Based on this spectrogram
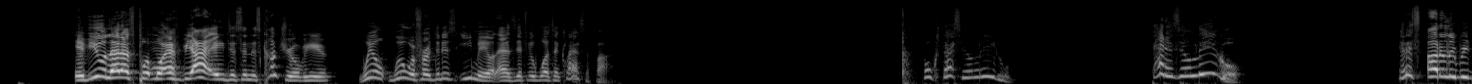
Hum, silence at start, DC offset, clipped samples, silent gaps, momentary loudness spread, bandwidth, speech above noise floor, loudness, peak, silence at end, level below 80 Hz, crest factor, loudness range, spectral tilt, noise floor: none; 0.75 s; under 0.1%; under 0.1%; none; 18 LU; 17 kHz; over 65 dB; -25 LUFS; -2 dBFS; 0 s; -66 dBFS; 24 dB; 19 LU; -4.5 dB/octave; under -90 dBFS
